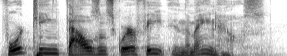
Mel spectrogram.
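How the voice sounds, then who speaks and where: Delivered at a moderate pace, the speech comes on a very clean recording with a silent background. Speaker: audiobook narrator. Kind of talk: audiobook reading. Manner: informal storytelling.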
